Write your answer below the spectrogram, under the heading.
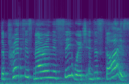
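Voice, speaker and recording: A woman's put-on character voice at a moderate pace, with clear background noise. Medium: read story. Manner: eager, exclamatory.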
